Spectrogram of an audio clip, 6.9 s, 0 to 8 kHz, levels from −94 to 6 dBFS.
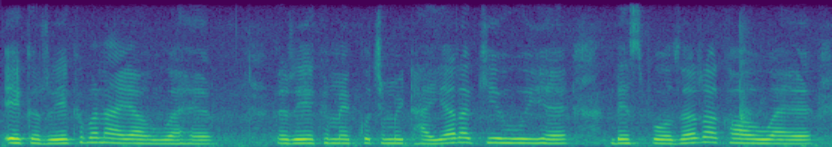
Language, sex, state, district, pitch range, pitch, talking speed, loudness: Hindi, female, Jharkhand, Garhwa, 215-235 Hz, 220 Hz, 140 wpm, -18 LUFS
